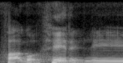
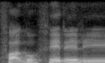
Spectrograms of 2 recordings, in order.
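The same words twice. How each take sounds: The two takes are said the same way.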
